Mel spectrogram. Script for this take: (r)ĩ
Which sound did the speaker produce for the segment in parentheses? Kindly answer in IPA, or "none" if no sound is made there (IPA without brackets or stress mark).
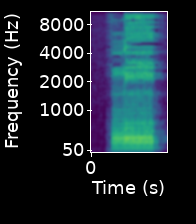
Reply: n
